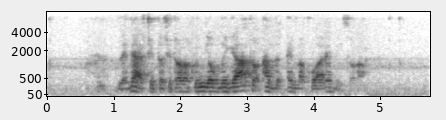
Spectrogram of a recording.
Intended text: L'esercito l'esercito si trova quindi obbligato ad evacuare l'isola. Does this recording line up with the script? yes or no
no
